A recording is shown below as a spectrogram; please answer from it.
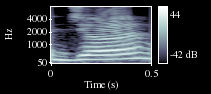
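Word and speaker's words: germ: पर कई बार ज के लिए जी भी आता है। जैसे जर्म और जर्मिनेशन।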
